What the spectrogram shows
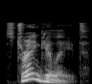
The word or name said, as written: strangulate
